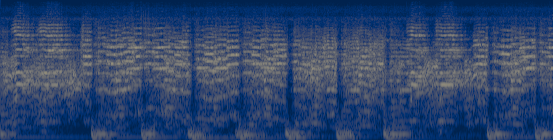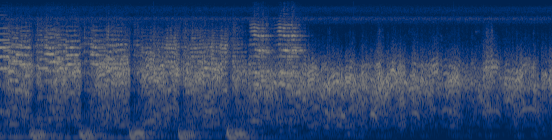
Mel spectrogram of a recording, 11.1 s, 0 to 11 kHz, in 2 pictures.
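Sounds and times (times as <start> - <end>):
upbeat music with bouncing bass: 0.0 - 8.6
ducks honking and calling: 0.0 - 11.0.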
